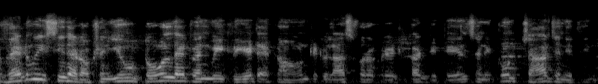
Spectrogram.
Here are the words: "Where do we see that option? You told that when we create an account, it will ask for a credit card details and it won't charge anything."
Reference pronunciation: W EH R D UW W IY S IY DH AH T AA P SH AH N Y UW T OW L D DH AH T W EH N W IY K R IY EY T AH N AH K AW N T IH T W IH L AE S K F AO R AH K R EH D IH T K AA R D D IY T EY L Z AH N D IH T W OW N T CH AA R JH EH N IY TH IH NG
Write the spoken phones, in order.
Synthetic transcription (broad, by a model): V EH R D UW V IY S IY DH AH T AA P SH AH N Y UW T OW L D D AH T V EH N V IY K R IY EY T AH AH K AW N T IH T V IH L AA S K F AO R AH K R D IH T K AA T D D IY T EY L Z AH N D IH T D OW N T CH AA R JH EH N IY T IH NG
